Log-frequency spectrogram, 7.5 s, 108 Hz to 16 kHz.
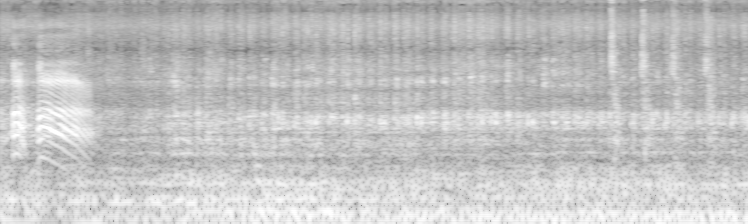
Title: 1989 Camaro carb rebuild and first start in 13 years :)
